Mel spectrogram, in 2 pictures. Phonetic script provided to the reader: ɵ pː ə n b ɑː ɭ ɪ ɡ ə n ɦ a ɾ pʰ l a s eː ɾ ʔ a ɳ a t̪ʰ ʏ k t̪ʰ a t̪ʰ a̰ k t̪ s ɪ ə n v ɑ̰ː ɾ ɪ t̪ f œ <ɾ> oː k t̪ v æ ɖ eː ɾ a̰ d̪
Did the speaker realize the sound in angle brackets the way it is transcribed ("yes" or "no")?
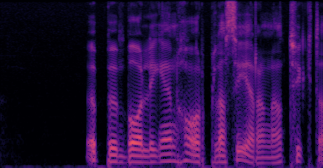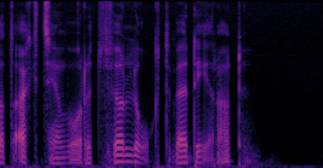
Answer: no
